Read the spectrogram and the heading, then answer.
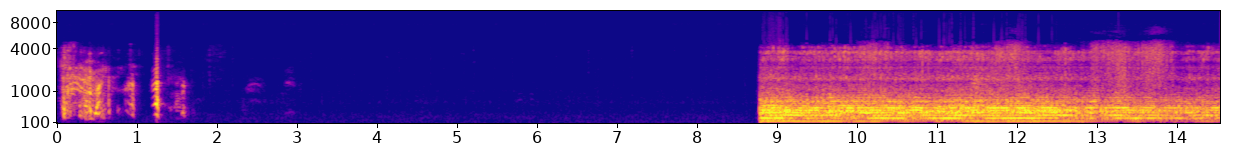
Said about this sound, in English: Army bombing plane V 843 off Bayonne, New Jersey.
